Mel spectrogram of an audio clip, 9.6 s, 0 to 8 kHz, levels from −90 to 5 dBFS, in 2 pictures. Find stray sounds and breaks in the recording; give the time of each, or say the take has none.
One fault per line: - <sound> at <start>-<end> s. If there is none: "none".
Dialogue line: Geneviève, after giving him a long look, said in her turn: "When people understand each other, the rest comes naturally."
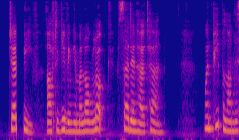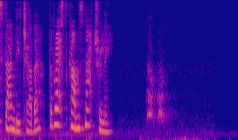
- dropout at 0.3-0.5 s
- bark at 7.6-9.0 s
